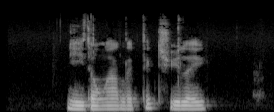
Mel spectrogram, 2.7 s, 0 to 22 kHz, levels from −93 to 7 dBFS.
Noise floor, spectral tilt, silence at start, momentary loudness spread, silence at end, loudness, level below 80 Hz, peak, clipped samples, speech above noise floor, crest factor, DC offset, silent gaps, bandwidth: -71 dBFS; -5.5 dB/octave; 0.65 s; 9 LU; 0.7 s; -27 LUFS; -66 dBFS; -8 dBFS; under 0.1%; 44 dB; 20 dB; under 0.1%; none; 13 kHz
